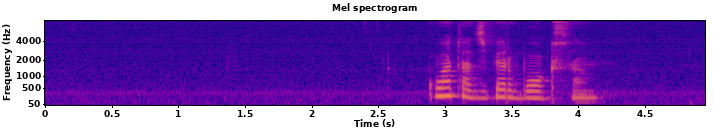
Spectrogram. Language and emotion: Russian, neutral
